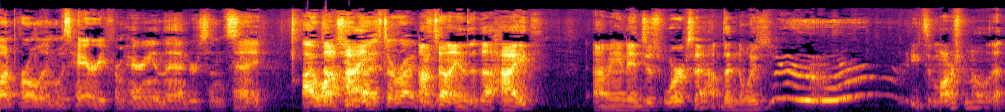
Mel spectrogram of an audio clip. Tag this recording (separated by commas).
inside a small room, Speech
